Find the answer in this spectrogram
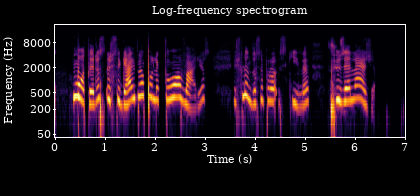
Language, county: Lithuanian, Kaunas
